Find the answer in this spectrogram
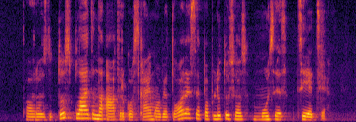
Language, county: Lithuanian, Šiauliai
